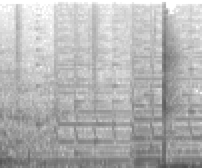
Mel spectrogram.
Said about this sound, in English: Oh, hold on. Do we need to do a clap first? I just did.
